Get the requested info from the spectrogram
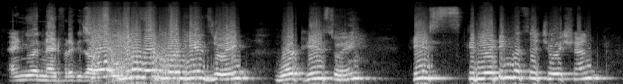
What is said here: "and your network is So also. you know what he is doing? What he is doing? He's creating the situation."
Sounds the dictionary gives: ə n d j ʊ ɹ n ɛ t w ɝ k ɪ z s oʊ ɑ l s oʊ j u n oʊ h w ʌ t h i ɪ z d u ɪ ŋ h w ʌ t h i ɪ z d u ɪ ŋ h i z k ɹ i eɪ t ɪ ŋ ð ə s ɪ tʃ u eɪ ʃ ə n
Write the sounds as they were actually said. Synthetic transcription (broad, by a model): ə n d j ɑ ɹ n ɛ t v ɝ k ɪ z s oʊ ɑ s oʊ j u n oʊ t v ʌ t h i ɪ z d u ɪ ŋ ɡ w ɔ t h i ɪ z d u ɪ ŋ h i z k ɹ i eɪ t ɪ ŋ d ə s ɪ tʃ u eɪ ʃ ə n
